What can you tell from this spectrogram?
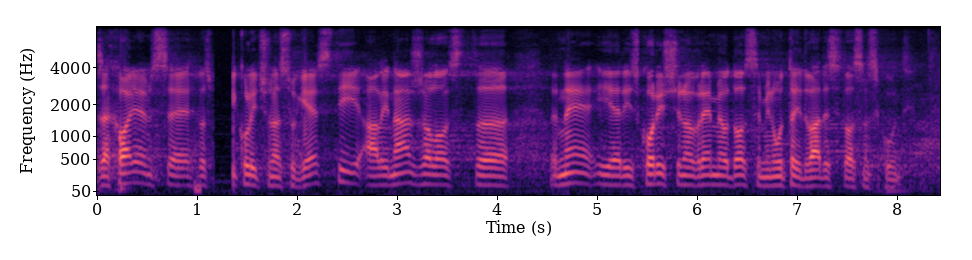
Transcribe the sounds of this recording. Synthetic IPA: zaxʋaʎuje̞mse̞ɡospoiko̞lit͡ɕunasuɡe̞st̪ijiʔalinaʒalˠo̞st̪ | nejeɾisko̞ɾiʃt͡ɕe̞no̞ʋɾe̞ːmeo̞d̪o̞samːinuːt̪aid̪ʋaːd̪e̞se̥t̪o̞samse̞̥kuːnd̪i

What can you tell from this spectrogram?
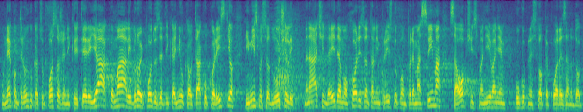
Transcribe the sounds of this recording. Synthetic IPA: une̞ko̞mt̪ɾeuːt̪kukad̪supo̞slˠoʒe̞nikɾit̪eɾiijaːko̞maːlibɾo̞ːjpo̞d̪uze̞t̪nikajeɲuːkaot̪akoko̞ɾiːst̪io̞ | imiːsmose̞o̞d̪lˠuːt͡ʃilinanaːt͡ʃind̪aid̪e̞mo̞xo̞ɾizo̞nt̪alˠnimpɾiːst̪upo̞mpɾe̞masʋima | sa̰o̞pt͡ʃimsmaɲiːʋaɲe̞m | ukupne̞st̪o̞pe̞po̞ɾe̞zanod̪o̞bi

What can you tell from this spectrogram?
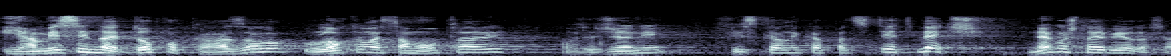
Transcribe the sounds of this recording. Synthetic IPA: ijaːmislimd̪ajet̪o̞ːpo̞kaːzaloulo̞kaːlnojsamoupɾaʋi | o̰d̪ɾed͡ʑeni | fiskaːlnikapat̪i̥t̪eːt̪ʋet͡ɕ | ne̞ɡoʃt̪o̞je̞biːo̞d̪asa̰

